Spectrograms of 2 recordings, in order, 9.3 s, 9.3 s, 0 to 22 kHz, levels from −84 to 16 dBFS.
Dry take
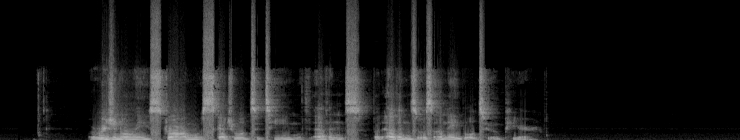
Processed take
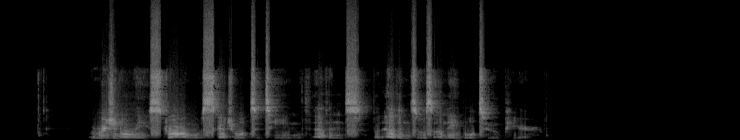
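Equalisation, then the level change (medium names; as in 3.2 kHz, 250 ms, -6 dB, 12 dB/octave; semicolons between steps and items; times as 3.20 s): high-pass 830 Hz 24 dB/octave; -8.0 dB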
